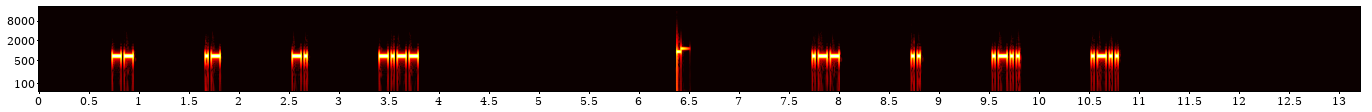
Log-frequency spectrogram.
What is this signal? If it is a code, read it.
Morse code, heard as a keyed tone, about 40 wpm, spaced as for 11 wpm, 700 Hz. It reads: MANY WILL
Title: 8x Character Spacing - Top 200 Words - 40wpm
